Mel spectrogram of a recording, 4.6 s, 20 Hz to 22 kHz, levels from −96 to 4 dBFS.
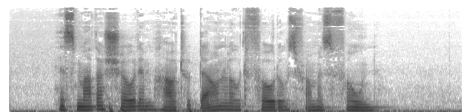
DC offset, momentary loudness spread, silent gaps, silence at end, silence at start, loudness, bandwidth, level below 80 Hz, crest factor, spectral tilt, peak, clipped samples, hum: under 0.1%; 20 LU; none; 0 s; 0.1 s; -24 LUFS; 16.5 kHz; -38 dBFS; 20 dB; -5.5 dB/octave; -6 dBFS; under 0.1%; none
